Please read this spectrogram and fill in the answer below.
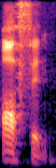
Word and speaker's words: often: Mas o often, você não pronuncia o T, beleza? Se pronunciar não é o fim do mundo, vai ser compreendido e nem chega a estar errado, mas muito mais comum você falar often, tá?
